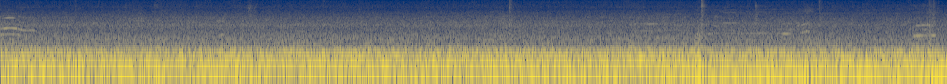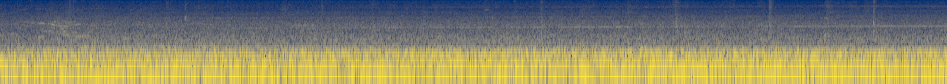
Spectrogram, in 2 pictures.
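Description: A jet engine roars steadily in flight, heard from inside the cabin.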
